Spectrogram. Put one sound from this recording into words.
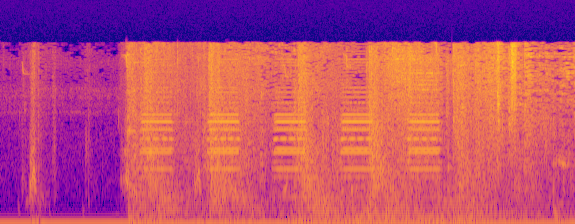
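A pickaxe strikes a car with metallic clanks.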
